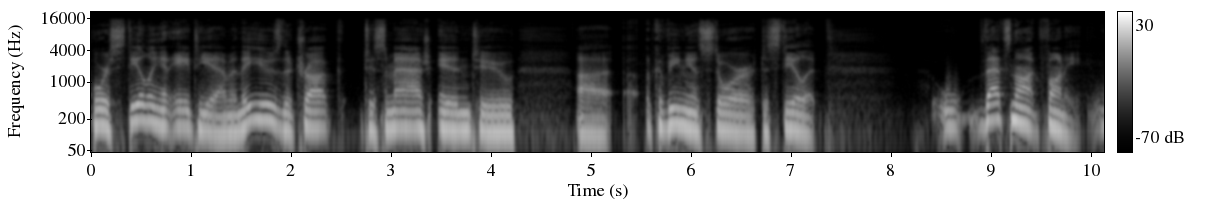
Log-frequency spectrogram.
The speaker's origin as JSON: {"language": "English", "region": "North Carolina", "country": "United States", "said": "You've lived your whole life in, I mean, you've moved around some, and we're from North Carolina, and you had some sort of winter there."}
